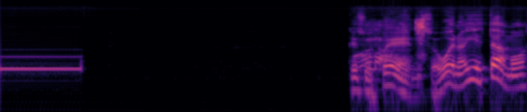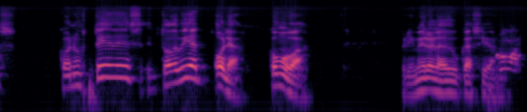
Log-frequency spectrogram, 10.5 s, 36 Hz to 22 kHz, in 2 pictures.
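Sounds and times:
steady electronic telephone tone while placing a call: 0.0 - 0.8
speech: 3.5 - 8.4, 9.3 - 10.5.

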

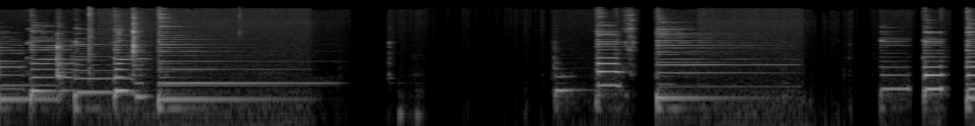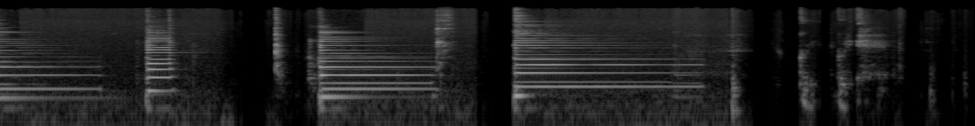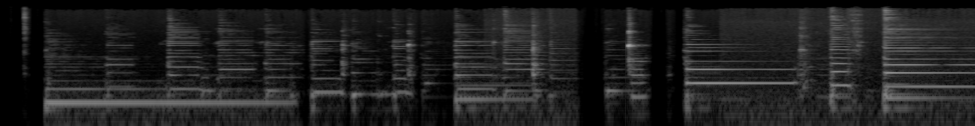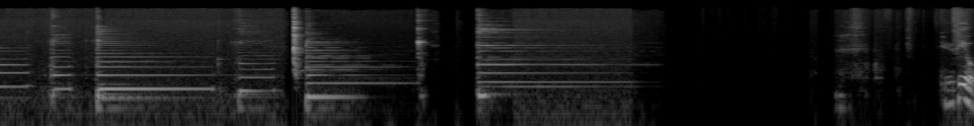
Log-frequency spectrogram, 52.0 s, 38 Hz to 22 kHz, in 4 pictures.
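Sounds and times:
Gibson J-45 acoustic guitar played fingerstyle: 0.0 - 4.6, 7.4 - 10.8, 11.7 - 15.8, 16.6 - 19.2, 19.8 - 23.0, 26.6 - 44.8, 45.4 - 47.8
speech: 51.7 - 51.9.

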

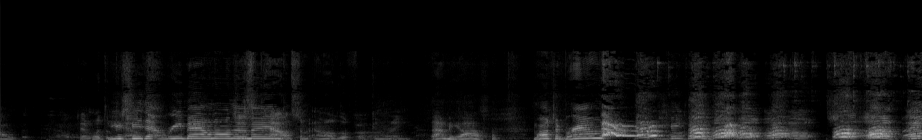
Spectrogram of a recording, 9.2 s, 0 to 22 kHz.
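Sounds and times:
speech: 0.8 - 9.2
dog barking loudly: 6.0 - 9.2.

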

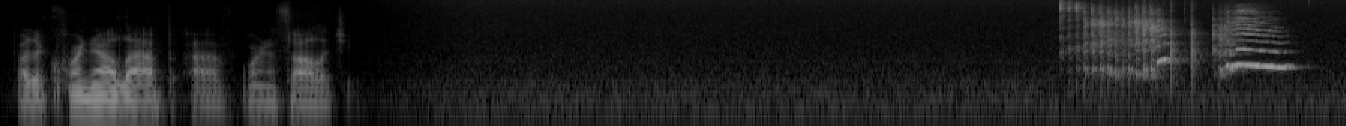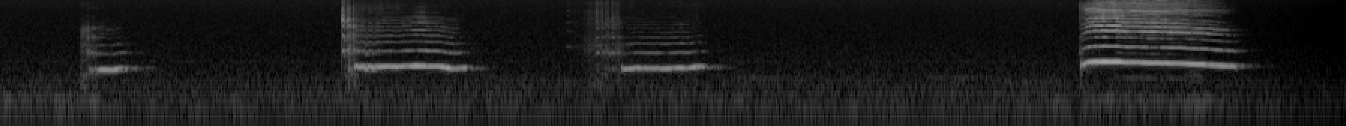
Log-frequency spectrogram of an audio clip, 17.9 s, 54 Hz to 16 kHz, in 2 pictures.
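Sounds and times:
speech: 0.1 - 2.4
eastern screech owl chuckle rattle: 7.0 - 8.7, 11.2 - 12.2, 12.8 - 13.7
eastern screech owl screech call: 7.1 - 8.7, 9.5 - 10.0, 11.2 - 12.2, 12.8 - 13.8, 16.2 - 17.4.

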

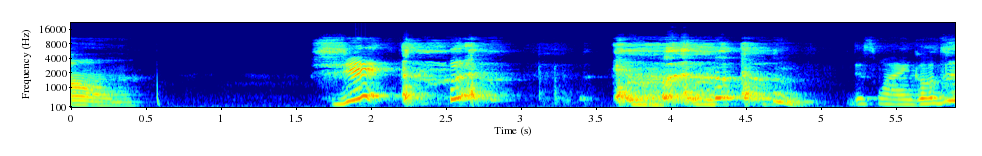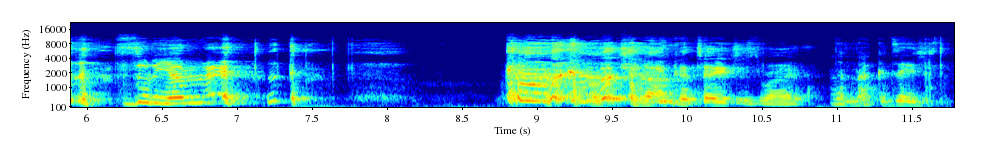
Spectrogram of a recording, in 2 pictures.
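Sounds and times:
speech: 1.6 - 2.9, 3.6 - 7.6, 8.8 - 11.7
person coughing harshly: 2.2 - 3.0, 3.6 - 5.0, 6.9 - 7.6, 8.8 - 10.0
faint breath: 7.7 - 8.3.

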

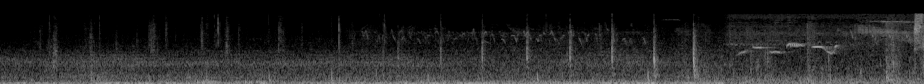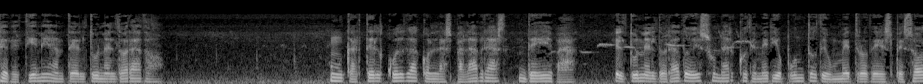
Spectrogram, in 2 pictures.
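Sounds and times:
constant low noise: 0.0 - 18.4
footsteps of a man walking along a deserted street: 0.1 - 9.3
faint bird chirps: 3.5 - 17.1
speech: 9.2 - 11.0, 12.5 - 18.4.

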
